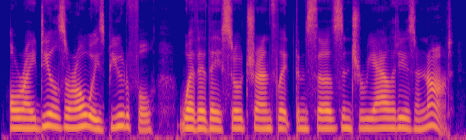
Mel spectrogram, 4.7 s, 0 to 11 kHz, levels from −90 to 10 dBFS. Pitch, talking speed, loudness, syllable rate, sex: 195 Hz, 180 wpm, -19 LUFS, 6.5 syllables/s, female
